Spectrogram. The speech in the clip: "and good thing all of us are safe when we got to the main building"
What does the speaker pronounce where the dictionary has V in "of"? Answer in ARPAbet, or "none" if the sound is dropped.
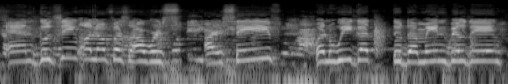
W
